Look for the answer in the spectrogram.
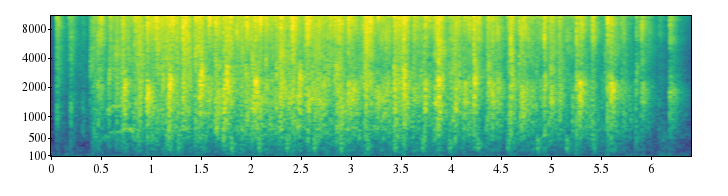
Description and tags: Applause for "Les Elles" for a song they sang in "Het Pleintheater" in Amsterdam on May the 27th 2007. Recorded with an Edirol R09.
audience, human, applause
